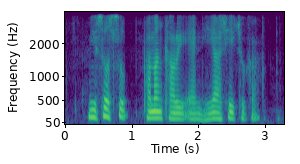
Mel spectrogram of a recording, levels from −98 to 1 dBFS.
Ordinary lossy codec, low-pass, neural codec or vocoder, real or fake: none; 3.6 kHz; none; real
